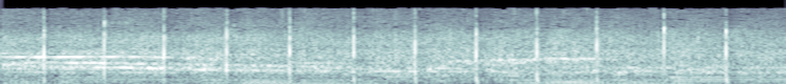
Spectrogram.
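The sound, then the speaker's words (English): An audience claps their hands to vote for Christmas tree number one as the best dressed Christmas tree, a dense steady patter of many overlapping claps with sharper individual smacks standing out, moderately loud and sustained throughout, with a faint murmur of voices underneath. “How many of you think tree number one is the best dressed Christmas tree? Clap your hands!”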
